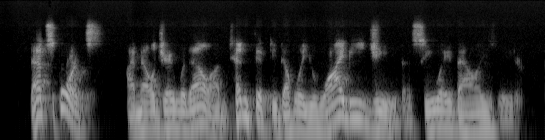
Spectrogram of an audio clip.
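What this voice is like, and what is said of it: Polished radio announcer voice. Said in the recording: “you have such a good radio voice.”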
